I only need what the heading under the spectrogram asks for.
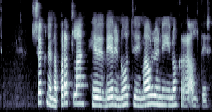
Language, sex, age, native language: Icelandic, female, 40-49, Icelandic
